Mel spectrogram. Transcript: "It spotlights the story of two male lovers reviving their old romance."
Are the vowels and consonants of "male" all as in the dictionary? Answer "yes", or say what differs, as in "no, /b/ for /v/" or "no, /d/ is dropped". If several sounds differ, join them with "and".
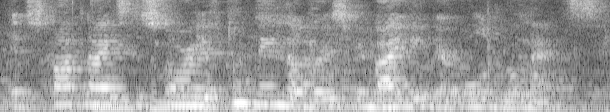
no, /n/ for /l/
